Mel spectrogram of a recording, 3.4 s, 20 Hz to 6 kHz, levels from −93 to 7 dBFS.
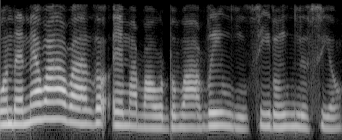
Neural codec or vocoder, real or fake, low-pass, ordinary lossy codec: autoencoder, 44.1 kHz, a latent of 192 numbers a frame, MeloTTS; fake; 5.4 kHz; none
